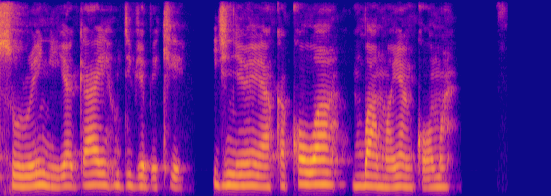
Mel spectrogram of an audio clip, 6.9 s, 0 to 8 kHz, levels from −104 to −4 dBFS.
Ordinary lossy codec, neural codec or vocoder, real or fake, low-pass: none; codec, 16 kHz, 16 kbps, FunCodec, trained on Chinese and English, 50 frames a second; fake; none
